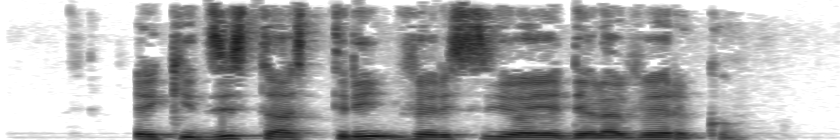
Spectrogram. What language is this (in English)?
Esperanto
